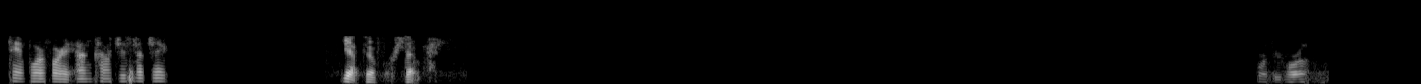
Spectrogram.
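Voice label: Police Dispatch, p25; Raleigh; Southeast District; wake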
